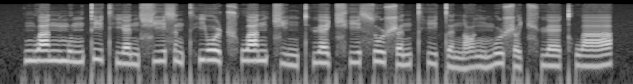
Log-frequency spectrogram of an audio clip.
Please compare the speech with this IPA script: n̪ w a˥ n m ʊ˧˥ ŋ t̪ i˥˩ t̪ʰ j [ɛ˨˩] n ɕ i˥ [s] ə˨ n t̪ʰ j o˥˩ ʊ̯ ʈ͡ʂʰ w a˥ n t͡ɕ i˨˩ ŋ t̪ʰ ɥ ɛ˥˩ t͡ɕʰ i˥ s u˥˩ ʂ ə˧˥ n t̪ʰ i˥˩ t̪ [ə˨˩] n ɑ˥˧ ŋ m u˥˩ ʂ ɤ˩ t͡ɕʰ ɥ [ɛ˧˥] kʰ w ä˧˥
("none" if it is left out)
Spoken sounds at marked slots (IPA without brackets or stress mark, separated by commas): ɛ˨˩, s, ə˨˩, ɛ˧˥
